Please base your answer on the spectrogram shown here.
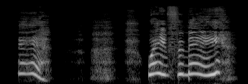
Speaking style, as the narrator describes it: cried Anne

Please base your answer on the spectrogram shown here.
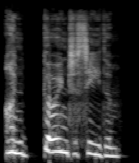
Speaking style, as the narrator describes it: cried Colin

